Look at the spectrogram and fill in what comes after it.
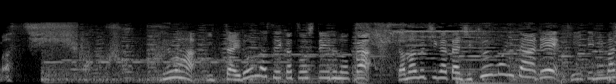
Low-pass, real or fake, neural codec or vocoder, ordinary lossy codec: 7.2 kHz; real; none; none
